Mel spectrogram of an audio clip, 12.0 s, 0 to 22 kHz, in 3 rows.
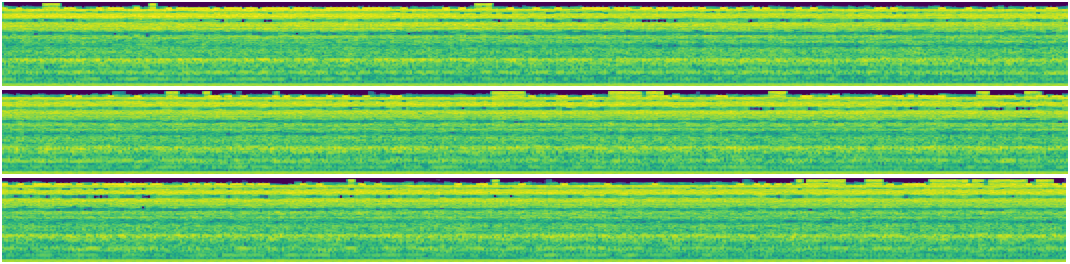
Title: PROVerXL 4030 spindle making noise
